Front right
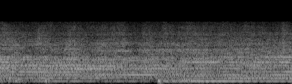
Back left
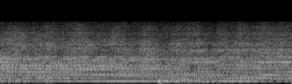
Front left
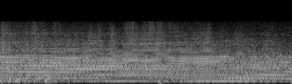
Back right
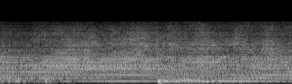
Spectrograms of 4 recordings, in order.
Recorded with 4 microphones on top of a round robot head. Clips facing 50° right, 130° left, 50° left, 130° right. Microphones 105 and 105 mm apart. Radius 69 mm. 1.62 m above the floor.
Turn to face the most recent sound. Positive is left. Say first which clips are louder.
# even, back right 2 dB
turn(degrees=-145)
